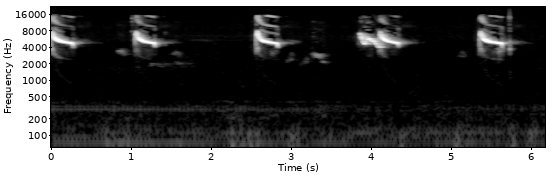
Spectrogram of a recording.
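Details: White-eyes calling to each other, used to get caged birds singing; five separate high, thin notes that slide downward, spaced about one to one and a half seconds apart, one doubled, over a quiet background.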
